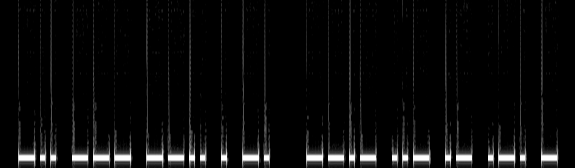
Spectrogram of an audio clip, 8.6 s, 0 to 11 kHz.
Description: Morse code, heard as a keyed tone, about 15 wpm, 700 Hz. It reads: DOZEN QUART
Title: Pangram Challenge v2 - 15wpm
